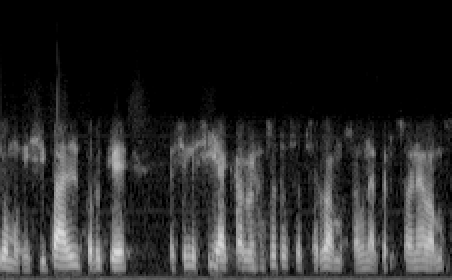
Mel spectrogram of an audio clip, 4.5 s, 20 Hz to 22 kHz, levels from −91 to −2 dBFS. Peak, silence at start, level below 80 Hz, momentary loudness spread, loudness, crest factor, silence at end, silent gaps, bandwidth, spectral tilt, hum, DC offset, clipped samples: -6 dBFS; 0 s; -60 dBFS; 14 LU; -26 LUFS; 20 dB; 0.1 s; none; 5.4 kHz; -6.5 dB/octave; none; under 0.1%; under 0.1%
